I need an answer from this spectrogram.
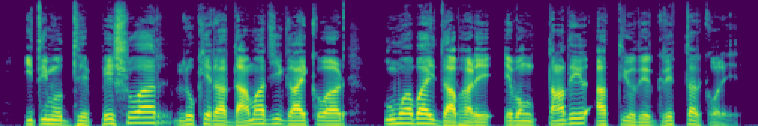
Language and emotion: Bengali, neutral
